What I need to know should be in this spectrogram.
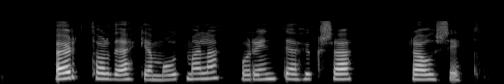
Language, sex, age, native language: Icelandic, female, 30-39, Icelandic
